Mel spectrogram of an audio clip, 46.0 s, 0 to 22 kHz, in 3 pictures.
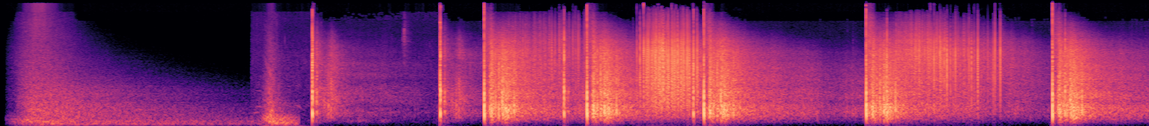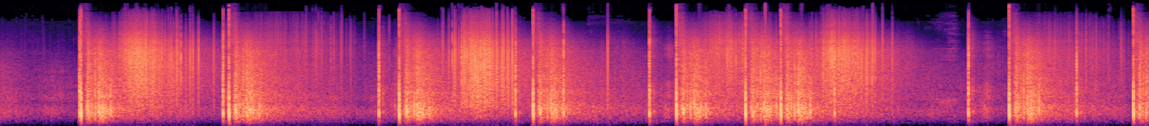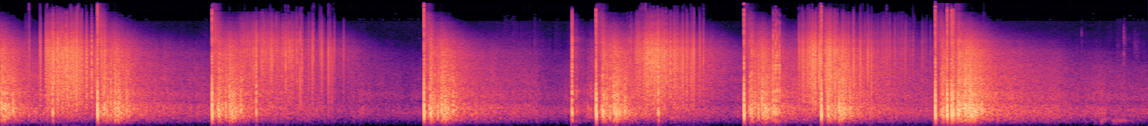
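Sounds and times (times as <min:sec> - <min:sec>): firework bangs: 0:00.1 - 0:04.8, 0:16.4 - 0:32.6, 0:33.4 - 0:35.3, 0:38.3 - 0:44.2
firework crackling: 0:00.1 - 0:04.8, 0:16.4 - 0:32.6, 0:33.4 - 0:35.4, 0:38.3 - 0:44.1.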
